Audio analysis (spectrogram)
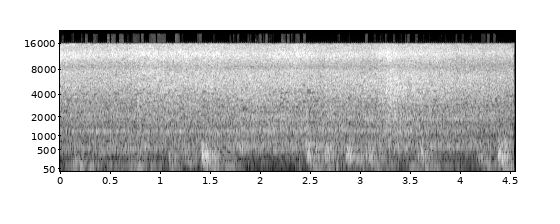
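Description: Masala fries in a pan with a little water added for rice, giving a steady loud hiss and sizzle with faint stirring knocks beneath it.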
